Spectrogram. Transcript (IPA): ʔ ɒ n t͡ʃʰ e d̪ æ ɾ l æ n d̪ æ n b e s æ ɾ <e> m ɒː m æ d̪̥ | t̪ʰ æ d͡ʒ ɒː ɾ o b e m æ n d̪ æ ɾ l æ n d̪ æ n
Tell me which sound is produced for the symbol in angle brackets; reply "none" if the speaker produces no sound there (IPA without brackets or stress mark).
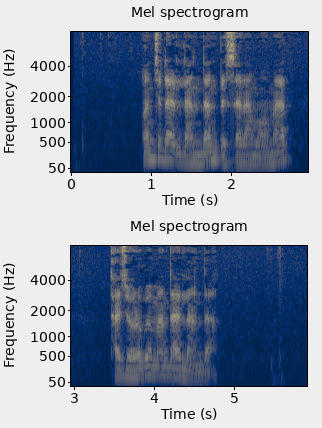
æ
